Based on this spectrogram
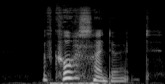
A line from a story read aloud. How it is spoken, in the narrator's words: Foolish laughs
